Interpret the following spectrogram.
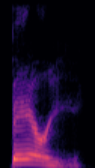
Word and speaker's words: berry: We have our lip sound, berry, berry. Do you see that? There's no teeth with the B sound.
